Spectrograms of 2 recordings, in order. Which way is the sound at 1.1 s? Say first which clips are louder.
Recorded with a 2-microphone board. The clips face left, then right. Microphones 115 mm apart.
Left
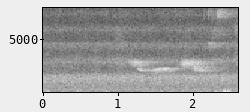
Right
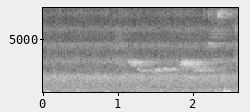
Left 1 dB; 60° right (ahead or behind).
